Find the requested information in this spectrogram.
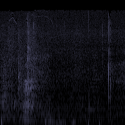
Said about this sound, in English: Oh, yeah, the dog.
